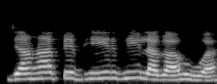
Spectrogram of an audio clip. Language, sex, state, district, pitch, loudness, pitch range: Hindi, female, Bihar, Sitamarhi, 250 Hz, -17 LUFS, 225-285 Hz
